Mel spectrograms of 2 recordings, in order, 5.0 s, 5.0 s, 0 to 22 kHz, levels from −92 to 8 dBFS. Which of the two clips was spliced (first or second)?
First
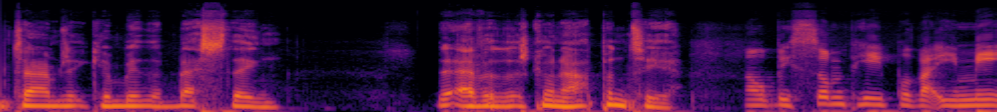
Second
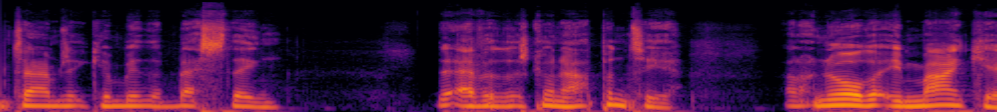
first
